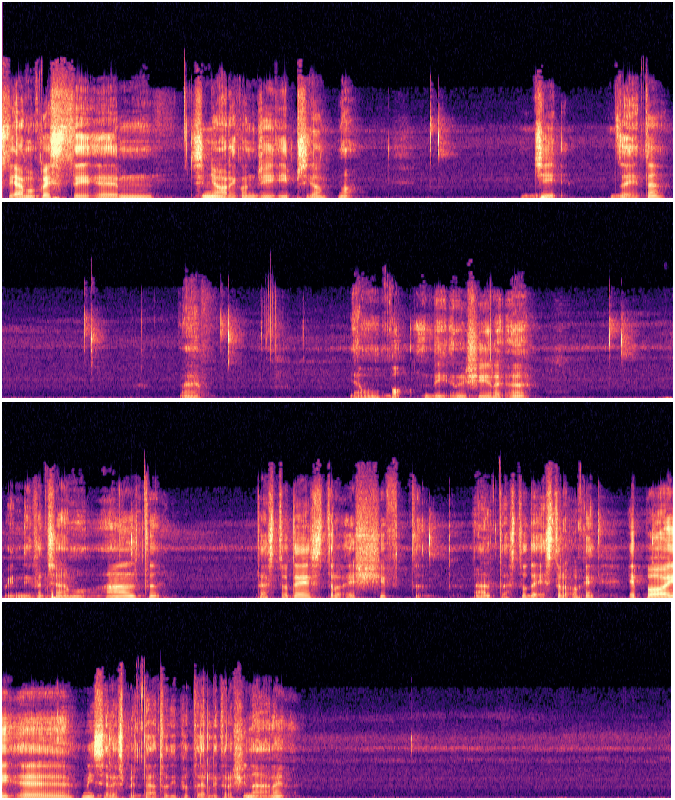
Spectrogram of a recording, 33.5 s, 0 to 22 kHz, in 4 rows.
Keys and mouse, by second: 3.1 g, 6.7 g, 11.2 click, 24.3-29.1 middle drag, 33.0 g.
